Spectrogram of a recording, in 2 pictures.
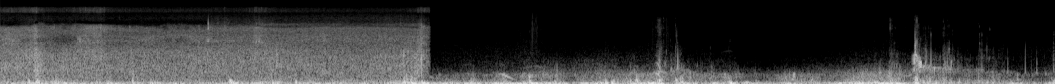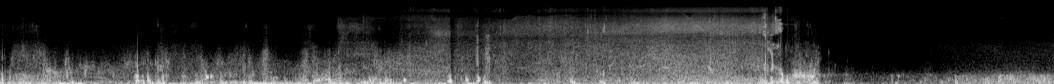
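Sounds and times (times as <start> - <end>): muffled water sloshing: 0.0 - 4.3, 5.0 - 20.8
sharp water splashes: 0.0 - 4.3, 13.9 - 19.0
surf breaking: 0.0 - 4.3, 10.6 - 19.1
wind rushing: 0.0 - 21.0.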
